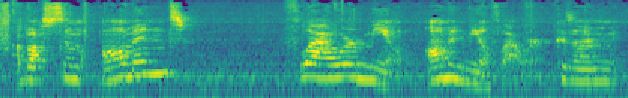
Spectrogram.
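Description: Noticeable background noise sits behind a woman's voice. She speaks at a very slow pace with ordinary pitch variation. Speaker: lifestyle vlogger. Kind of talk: casual vlog chat. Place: home room. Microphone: camera far.

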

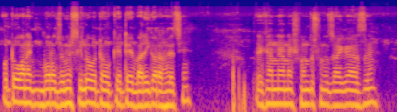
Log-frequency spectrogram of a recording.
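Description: A man speaks in a fairly high pitch with monotone, flat intonation. The sound is dry with no echo, and light background noise sits behind him. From Bangladesh, Shariatpur; Bangladesh. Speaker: live-streaming vlogger. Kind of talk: live stream nature tour. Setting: outdoors, on a boat. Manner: halting, broken phrases. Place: open country. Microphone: phone near.

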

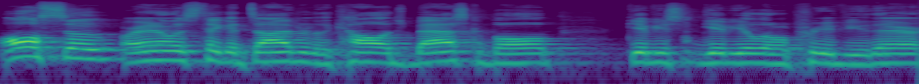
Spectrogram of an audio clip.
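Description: The setting is quiet. A man talks. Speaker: student show host. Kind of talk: sports show hosting. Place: studio. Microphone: lapel.

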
